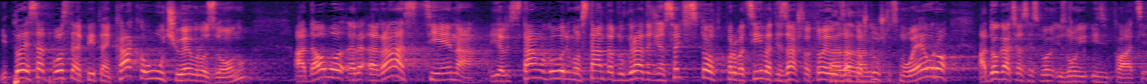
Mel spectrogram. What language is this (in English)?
Croatian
